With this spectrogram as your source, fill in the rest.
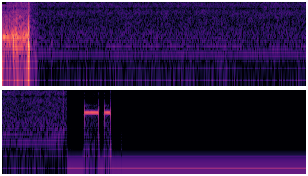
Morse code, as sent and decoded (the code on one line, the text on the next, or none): none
